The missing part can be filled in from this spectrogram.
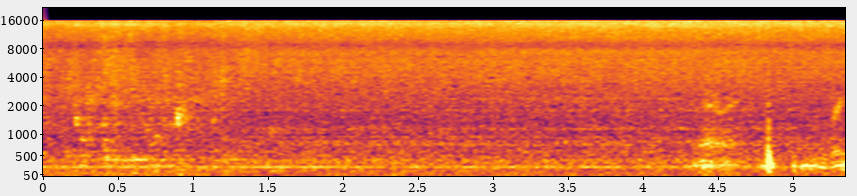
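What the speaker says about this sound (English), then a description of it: "I need to rinse my hands." Tap water runs steadily while hands are rinsed in a kitchen sink during shrimp scampi prep, a constant hiss with a brief clatter near the end.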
